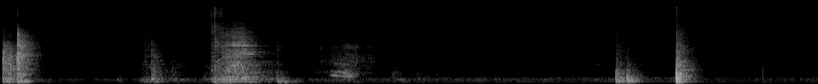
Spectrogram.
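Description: Plastic fridge drawers and shelves being pulled out and handled: a few sliding scrapes and knocks, with a sharp plastic clack near the end that is the loudest.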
